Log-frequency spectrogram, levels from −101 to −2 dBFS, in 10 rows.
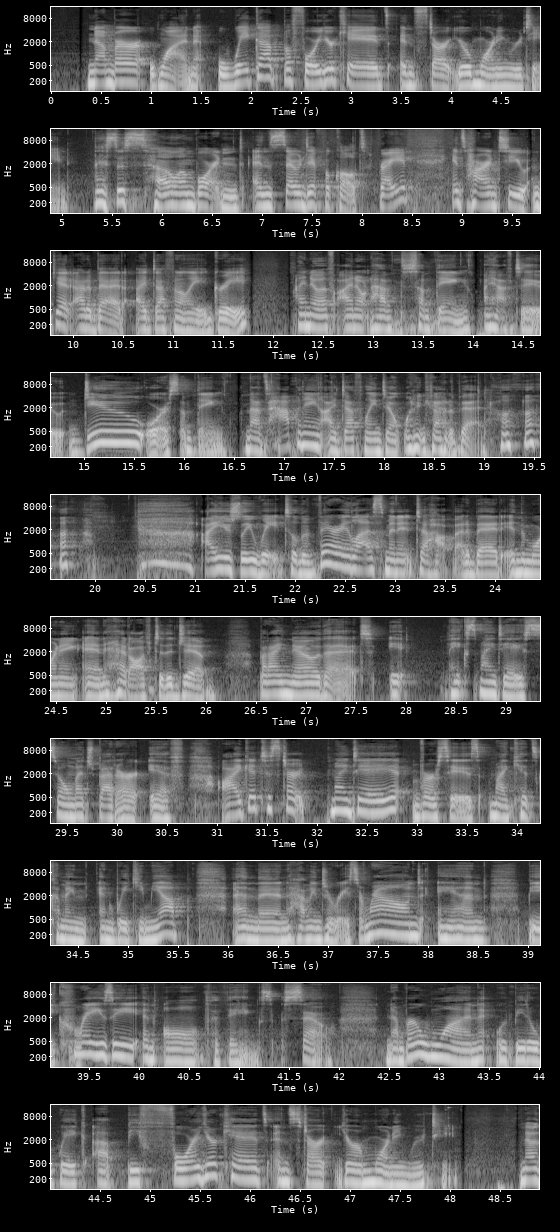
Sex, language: female, English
